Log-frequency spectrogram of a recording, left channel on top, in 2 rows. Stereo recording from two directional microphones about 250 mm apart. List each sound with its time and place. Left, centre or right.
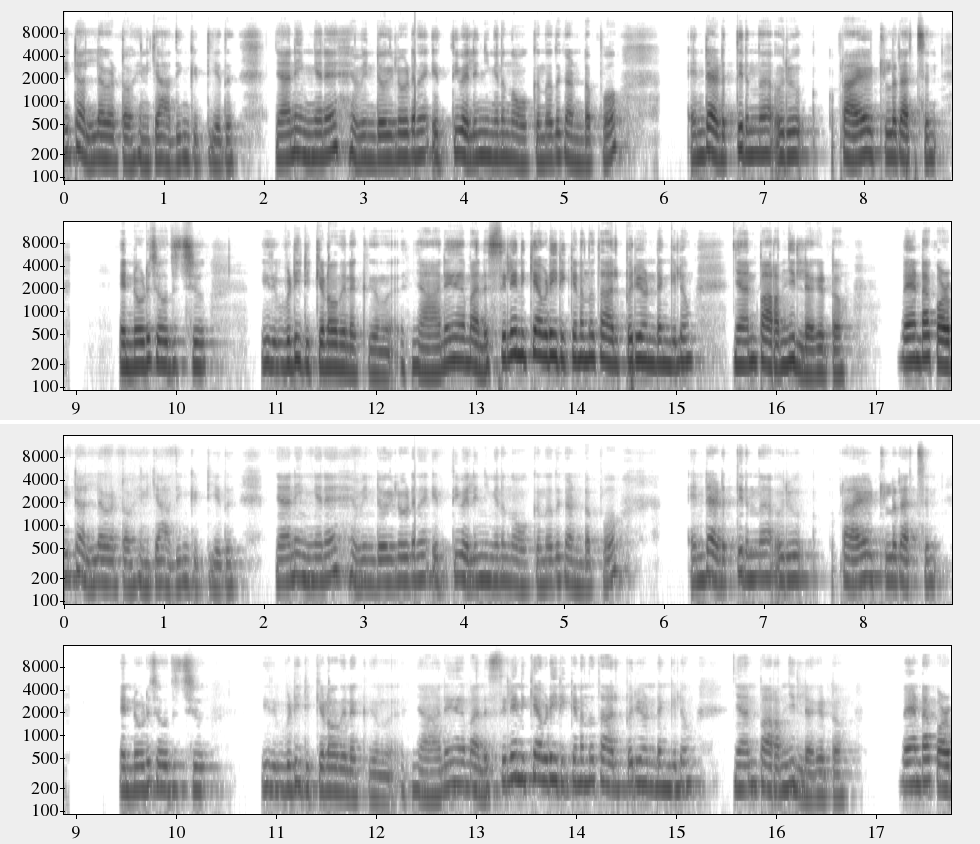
0.0 s a woman's voice: left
